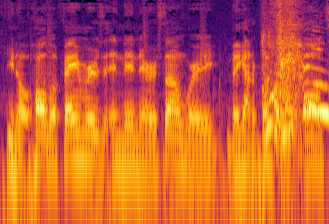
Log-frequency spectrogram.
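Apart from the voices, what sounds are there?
sneeze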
